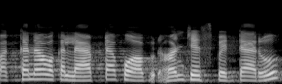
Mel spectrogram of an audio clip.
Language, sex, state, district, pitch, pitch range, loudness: Telugu, female, Andhra Pradesh, Annamaya, 205 Hz, 185-225 Hz, -15 LUFS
